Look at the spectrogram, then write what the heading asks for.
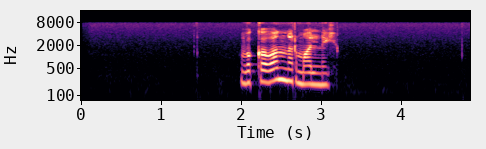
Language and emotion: Russian, neutral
